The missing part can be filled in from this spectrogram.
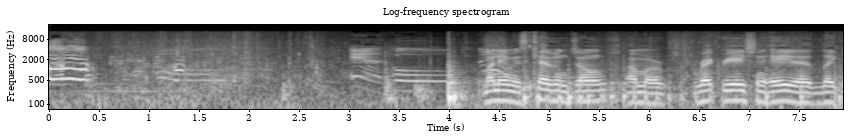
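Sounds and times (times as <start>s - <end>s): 
flock of geese honking: 0.0s - 1.7s
speech: 4.4s - 7.9s.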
